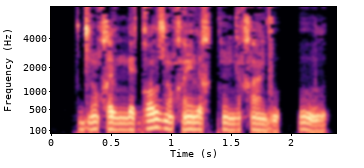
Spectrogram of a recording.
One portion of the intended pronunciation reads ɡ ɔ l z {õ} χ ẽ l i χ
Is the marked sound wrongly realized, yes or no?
no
